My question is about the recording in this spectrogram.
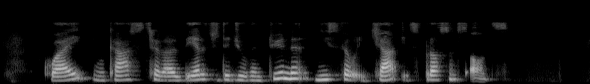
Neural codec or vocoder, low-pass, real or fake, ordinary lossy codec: codec, 24 kHz, 0.9 kbps, WavTokenizer, large speech release; 7.2 kHz; fake; MP3, 32 kbps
